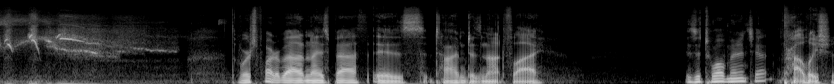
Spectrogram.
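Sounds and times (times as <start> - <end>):
man whistling a short cartoon melody: 0.0 - 1.8
speech: 2.4 - 5.5, 6.8 - 8.3.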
